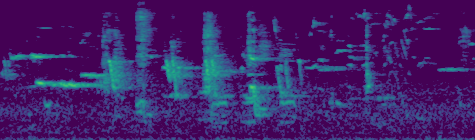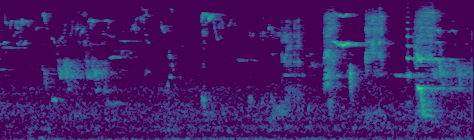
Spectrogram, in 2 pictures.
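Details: Songbirds at Waikawa deliver bursts of bright chirps and ringing whistles, loud in the first seconds, quieter in the middle, then rising again in a final flurry.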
